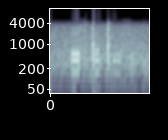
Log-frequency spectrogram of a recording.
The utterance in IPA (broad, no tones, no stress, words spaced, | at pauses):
øsɡ͡ǃœǃʼṳs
